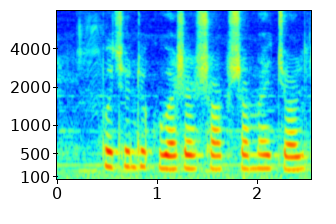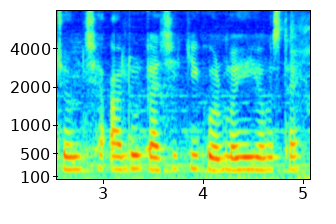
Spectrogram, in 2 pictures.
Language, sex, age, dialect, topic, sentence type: Bengali, female, 18-24, Rajbangshi, agriculture, question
